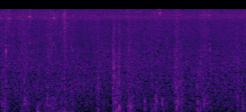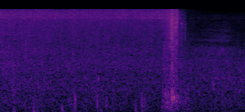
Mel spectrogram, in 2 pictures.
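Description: Footsteps crunch quickly through dry leaves and grass.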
